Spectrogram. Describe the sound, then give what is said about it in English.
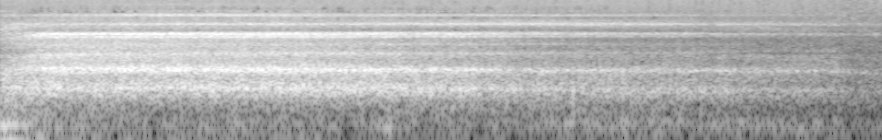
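A slow, deep exhale during a guided breathing exercise, a long soft rush of air that gradually fades over several seconds against a steady, quiet tonal hum. “Let's do that again. Deep breath in and let it go.”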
